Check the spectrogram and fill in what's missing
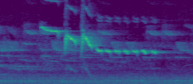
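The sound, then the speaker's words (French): A tit sings in a garden, a quick run of high, thin notes, starting with a couple of sweeping chirps and then settling into an even, rapid trill for about a second and a half. No voices. “Ah, ça, c'est une mésange.”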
